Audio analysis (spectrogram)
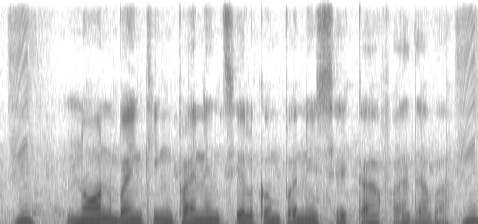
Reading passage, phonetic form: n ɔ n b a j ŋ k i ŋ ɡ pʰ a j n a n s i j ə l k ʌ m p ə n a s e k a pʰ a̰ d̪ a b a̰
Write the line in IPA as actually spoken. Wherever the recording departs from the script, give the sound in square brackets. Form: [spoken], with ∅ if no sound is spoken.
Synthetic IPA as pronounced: n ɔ n b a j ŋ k i ŋ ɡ pʰ a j n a n s i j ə l k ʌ m p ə n [i] s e k a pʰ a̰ d̪ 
